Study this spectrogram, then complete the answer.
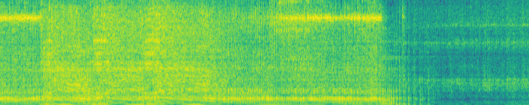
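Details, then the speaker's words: Homelite Super EZ chainsaw after repair (no-spark fault fixed by baking the coil), started with a drill via the decompression valve: crisp two-stroke revs cleanly three times, holds a steady wide-open scream, then shuts off; runs well. "here it's wide open at whatever rpm it happens to be running at so sounds like it's running pretty damn good"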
